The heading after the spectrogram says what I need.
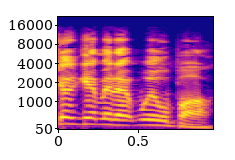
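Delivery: loud, high-pitched holler. Retelling a moment at the build site: imitating Amos hollering. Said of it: "he hollers".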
